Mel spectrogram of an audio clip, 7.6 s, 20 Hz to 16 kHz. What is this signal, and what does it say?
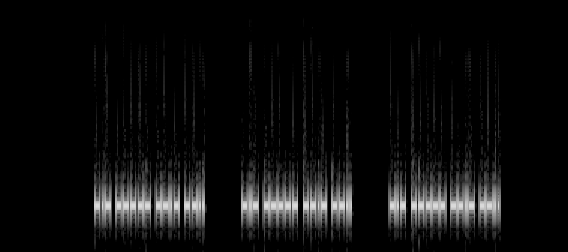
Morse code, heard as a keyed tone, about 52 wpm, 700 Hz. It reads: K0QZ K0QZ K0QZ
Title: USA Call Signs - 4 Characters - Repeated 3x - 50wpm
